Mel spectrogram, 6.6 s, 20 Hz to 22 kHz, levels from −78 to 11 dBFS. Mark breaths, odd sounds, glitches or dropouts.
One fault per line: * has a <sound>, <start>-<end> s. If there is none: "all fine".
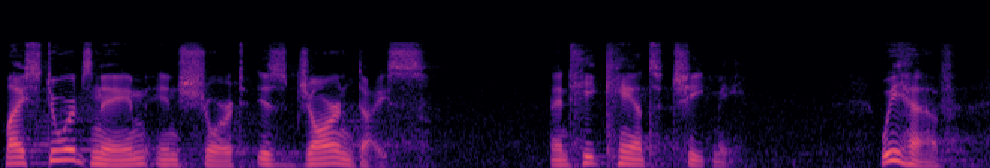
all fine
